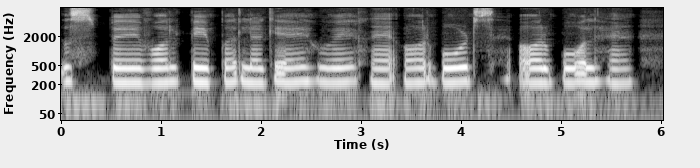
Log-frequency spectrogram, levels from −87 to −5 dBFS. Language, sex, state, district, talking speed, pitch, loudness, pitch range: Hindi, female, Jharkhand, Garhwa, 90 wpm, 220 Hz, -14 LUFS, 220-230 Hz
